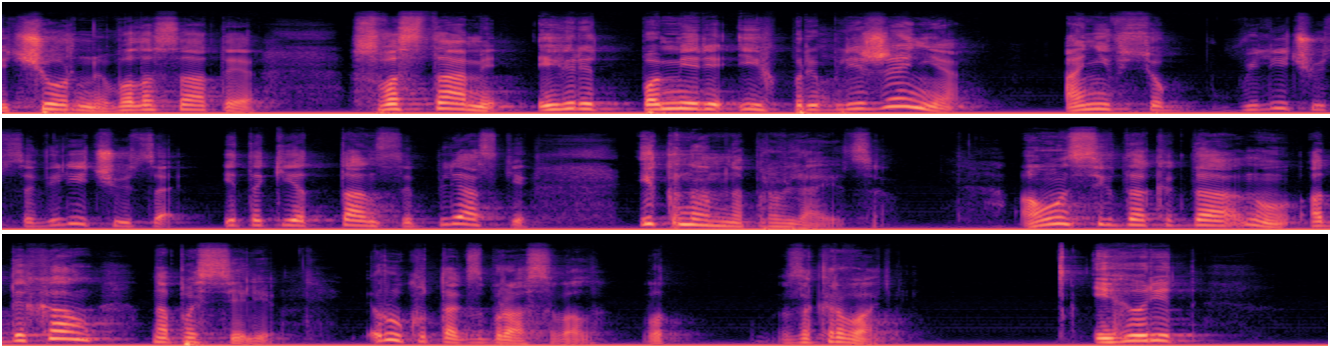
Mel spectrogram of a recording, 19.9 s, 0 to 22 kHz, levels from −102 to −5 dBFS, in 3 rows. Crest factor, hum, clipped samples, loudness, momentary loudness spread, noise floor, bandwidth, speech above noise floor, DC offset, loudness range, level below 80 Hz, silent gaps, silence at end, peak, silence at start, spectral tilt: 20 dB; none; under 0.1%; -31 LUFS; 16 LU; -65 dBFS; 15.5 kHz; 35 dB; 2%; 7 LU; -46 dBFS; none; 0.65 s; -10 dBFS; 0 s; -4.5 dB/octave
